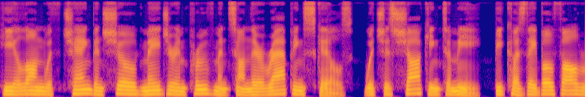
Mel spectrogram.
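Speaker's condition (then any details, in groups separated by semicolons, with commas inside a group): No condition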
